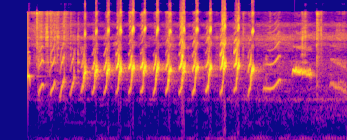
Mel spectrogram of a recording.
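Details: Songbird master recording for training competition birds, featuring rough 'tembakan' fill notes: after a short silence, a rapid trill of about sixteen sharp, ringing notes that climb slightly, then a few slurred whistles.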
